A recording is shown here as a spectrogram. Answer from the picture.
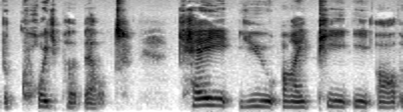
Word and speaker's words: Kuiper: these planets orbit in what is called the Kuiper belt k-u IPE are the Kuiper belt which is way out in space beyond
